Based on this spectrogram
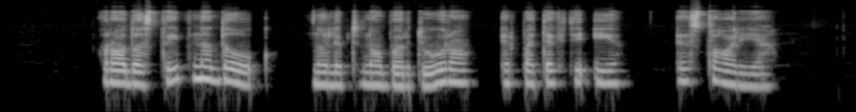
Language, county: Lithuanian, Kaunas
